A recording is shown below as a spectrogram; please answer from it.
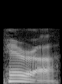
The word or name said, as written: Perak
